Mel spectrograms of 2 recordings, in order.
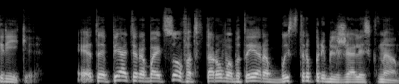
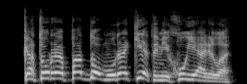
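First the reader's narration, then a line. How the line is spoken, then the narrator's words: Shouted back. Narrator (Russian): крикнул в ответ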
